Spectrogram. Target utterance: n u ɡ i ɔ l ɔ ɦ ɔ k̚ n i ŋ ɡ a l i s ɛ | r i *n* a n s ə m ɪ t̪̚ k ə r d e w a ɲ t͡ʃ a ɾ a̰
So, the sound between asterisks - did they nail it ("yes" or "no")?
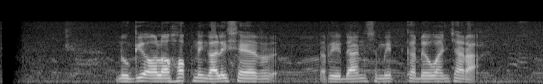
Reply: no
